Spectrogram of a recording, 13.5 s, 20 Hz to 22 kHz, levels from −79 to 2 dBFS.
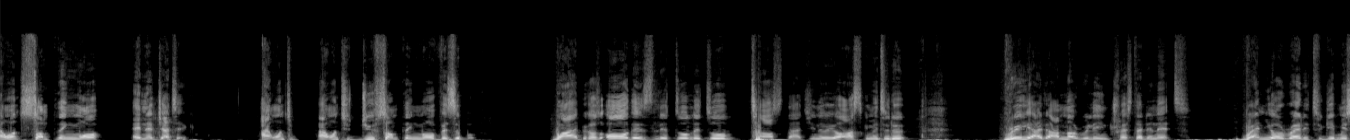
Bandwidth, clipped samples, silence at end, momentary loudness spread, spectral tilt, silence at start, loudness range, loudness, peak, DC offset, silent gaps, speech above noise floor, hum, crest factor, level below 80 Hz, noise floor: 17 kHz; under 0.1%; 0 s; 12 LU; -4.5 dB/octave; 0 s; 3 LU; -21 LUFS; -2 dBFS; under 0.1%; 1.15-1.28 s, 5.27-5.48 s; 46 dB; none; 20 dB; -34 dBFS; -66 dBFS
